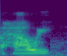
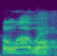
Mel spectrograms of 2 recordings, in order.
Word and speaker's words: Huawei: It's just a Howie. How's how you say it? Huawei.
